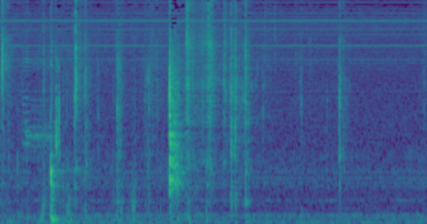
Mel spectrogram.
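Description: Cats moving about on a carpeted floor: light patter and clicks of paws, a sharp thump about a second in and a short noisy scuffle a little later.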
